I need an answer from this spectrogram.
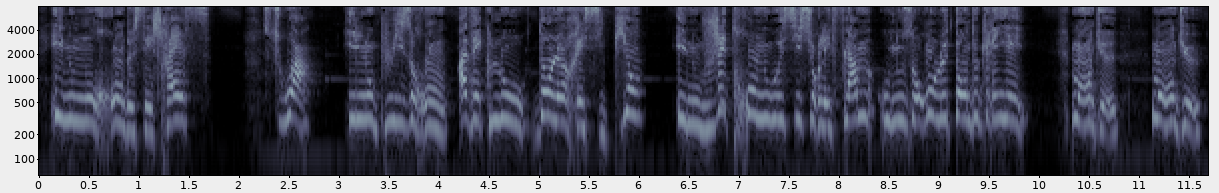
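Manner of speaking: high, mounting despair; frantic prophecy of doom; doom-struck frog. A narrator's reading. Third frog foretells their doom.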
